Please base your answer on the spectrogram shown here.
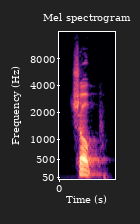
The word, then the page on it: Чоп: [tʃɔp]; Ukrainian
